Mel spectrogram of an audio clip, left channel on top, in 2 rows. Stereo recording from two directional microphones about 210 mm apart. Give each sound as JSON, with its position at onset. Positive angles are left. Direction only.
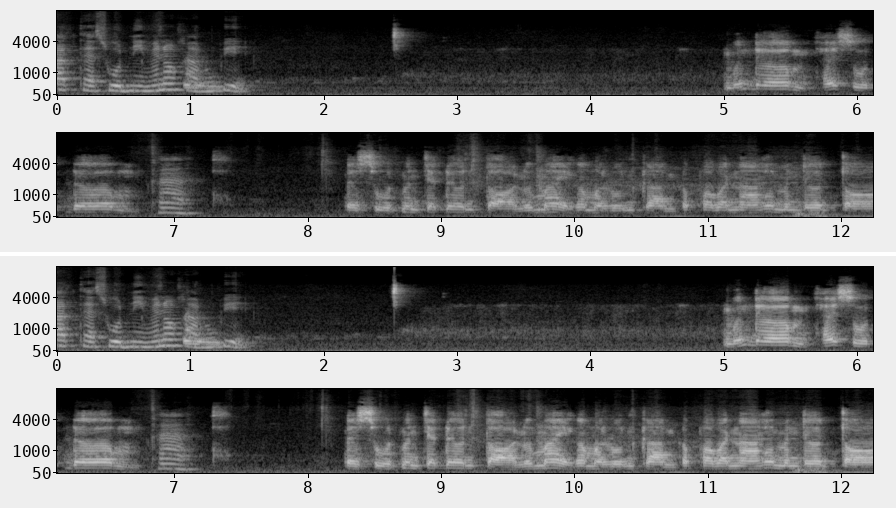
{"t": 0.0, "sound": "a woman's voice", "side_deg": 0}
{"t": 4.9, "sound": "speech", "side_deg": -50}
{"t": 6.8, "sound": "speech", "side_deg": -5}
{"t": 8.3, "sound": "speech", "side_deg": -50}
